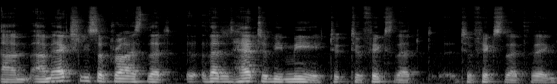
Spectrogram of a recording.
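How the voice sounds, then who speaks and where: On a very clean recording with a silent background, a man with a German accent talks at a moderate pace and medium pitch with ordinary pitch variation. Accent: German accent, noticeable. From Germany. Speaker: livestreamer. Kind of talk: casual livestream chat. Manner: halting, many fillers and repeats.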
